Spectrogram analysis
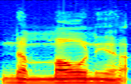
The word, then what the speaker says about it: pneumonia: spelling dude I got pneumonia I should have known pneumonia had a silent pee dude I knew pneumonia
